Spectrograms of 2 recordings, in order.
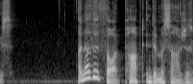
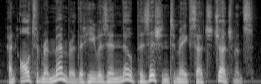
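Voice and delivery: usual speaking voice

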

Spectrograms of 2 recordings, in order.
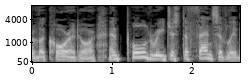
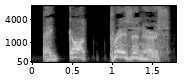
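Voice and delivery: higher, urgent dwarf voice; 6 semitones higher, 3 dB louder than usual. A narrator's reading. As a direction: blurt out urgent news as a dwarf. Shaken dwarf reporting to friend.

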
